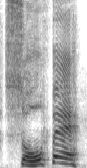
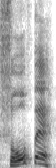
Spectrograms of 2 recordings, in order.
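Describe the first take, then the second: First: High, loud British "Sophie", drawn-out soh-fay. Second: High, loud "Sophie" as soh-fay with a British vowel; mock British "Sophie", ending on fay. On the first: Retold or imitated. Imitating how the British cast say "Sophie". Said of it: "the tough one for you is the". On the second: Friend mimics her co-host's British "Sophie". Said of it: "she's always like".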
